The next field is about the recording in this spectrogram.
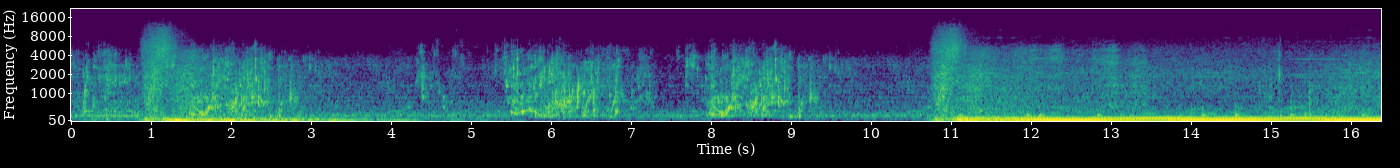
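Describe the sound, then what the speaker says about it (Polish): Rough, choppy water on Lake Vänern in strong wind, waves splashing and churning loudly against a small boat in a reed bed, with a heavy rushing roar building near the end; no one speaks. "Fala jest taka, że nie idzie płynąć."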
